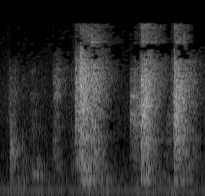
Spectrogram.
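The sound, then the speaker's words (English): A prison cell door is opened with a run of harsh rattling, scraping bursts: softer ones first, then three loud ones, over a steady low hum. “Get the cell door”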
